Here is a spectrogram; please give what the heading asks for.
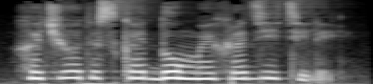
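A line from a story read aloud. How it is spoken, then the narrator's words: Deep sigh. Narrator (Russian): глубоко вздохнув, сказала Наташа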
